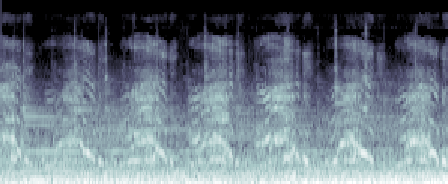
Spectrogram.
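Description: Baby crying in short rhythmic wails, about two a second, over the steady low rumble of a moving car's cabin. He is distressed at being strapped into his car seat.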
